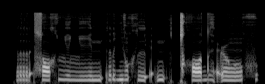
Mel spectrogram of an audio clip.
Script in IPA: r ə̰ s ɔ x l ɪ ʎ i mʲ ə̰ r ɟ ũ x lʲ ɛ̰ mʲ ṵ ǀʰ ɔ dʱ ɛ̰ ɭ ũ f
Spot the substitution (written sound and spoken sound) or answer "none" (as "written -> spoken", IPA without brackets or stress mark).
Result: l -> ʎ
